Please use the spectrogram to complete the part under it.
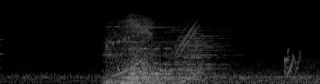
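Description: A magical whoosh swells and rings out.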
